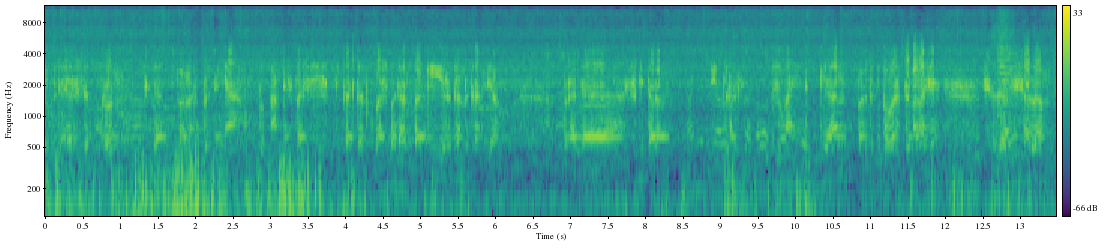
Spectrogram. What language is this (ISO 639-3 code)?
ind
